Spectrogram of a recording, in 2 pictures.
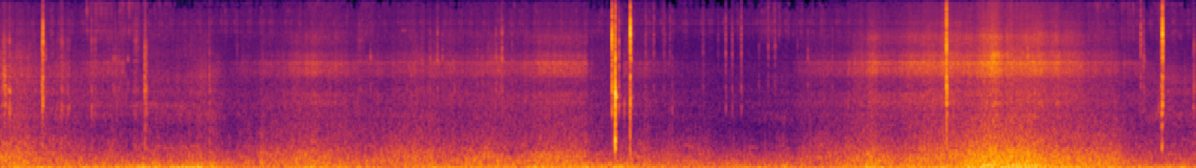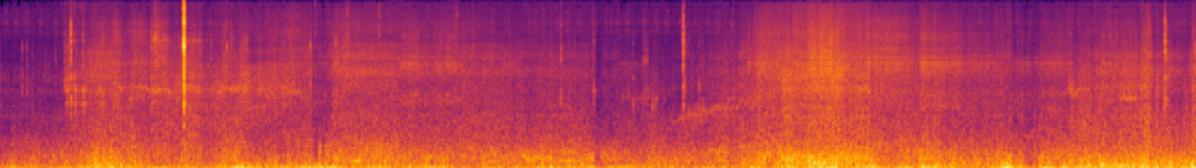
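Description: Rushing air of a paraglider in flight buffeting an action camera's microphone, a loud low rumble that swells and eases in gusts, with a few brief sharp clicks.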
